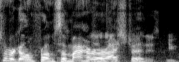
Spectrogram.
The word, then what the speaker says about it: Maharashtra: So, you're departing out of Pune in a place called Maharashtra in India. Jess, I did well with that pronunciation, didn't I?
